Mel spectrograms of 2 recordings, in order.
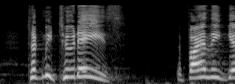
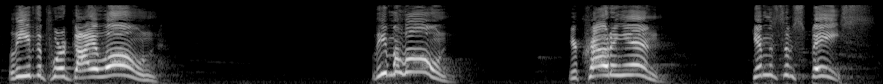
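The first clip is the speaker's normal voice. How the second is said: disciples shooing crowd; 4 semitones higher, 3 dB louder than usual. Retold or imitated. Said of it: "They're basically saying".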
